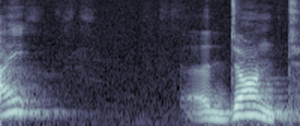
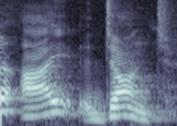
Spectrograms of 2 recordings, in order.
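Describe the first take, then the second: First: I and don't split by a long pause; spaced-out pronunciation demo of don't; careful pronunciation. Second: I don't run together as one smooth phrase; teacher models how I don't is pronounced; pronunciation model. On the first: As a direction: say I, pause, then don't with a clear t. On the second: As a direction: say I don't linked, with a clear t at the end. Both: Shown as a demonstration. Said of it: "উচ্চারণটা হচ্ছে".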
